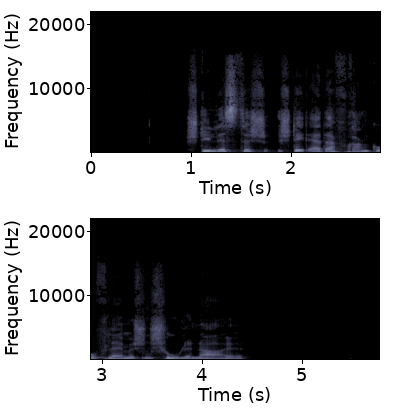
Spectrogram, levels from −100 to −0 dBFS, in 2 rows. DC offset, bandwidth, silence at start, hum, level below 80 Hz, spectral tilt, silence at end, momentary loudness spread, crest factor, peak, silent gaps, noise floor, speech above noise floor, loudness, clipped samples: under 0.1%; 15.5 kHz; 0.95 s; none; -78 dBFS; -3.5 dB/octave; 1.35 s; 10 LU; 24 dB; -36 dBFS; none; under -90 dBFS; over 33 dB; -56 LUFS; under 0.1%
